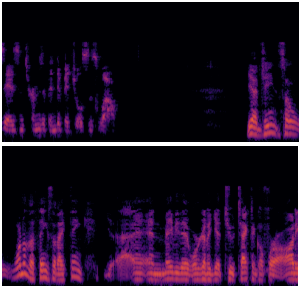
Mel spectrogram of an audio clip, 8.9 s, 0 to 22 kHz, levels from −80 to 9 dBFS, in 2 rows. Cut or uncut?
uncut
